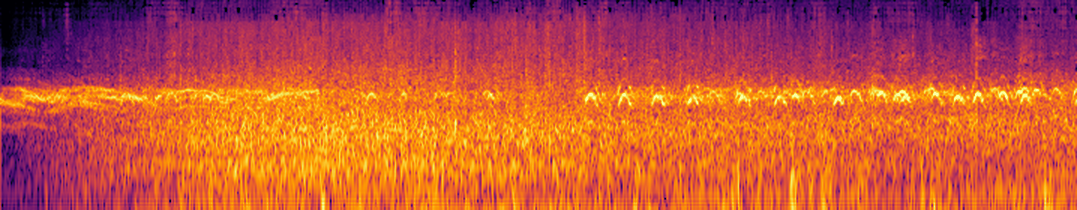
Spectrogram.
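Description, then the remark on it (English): Harsh, repeated crow distress calls play from a tape recording broadcast to drive a roosting crow flock out of trees for the night, loud and continuous, a frantic chorus of alarm calls over a dense, noisy background, growing into rapid rhythmic cawing in the second half. “A tape recording of a crow distress call broadcasts the news that this is no place to spend the night.”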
